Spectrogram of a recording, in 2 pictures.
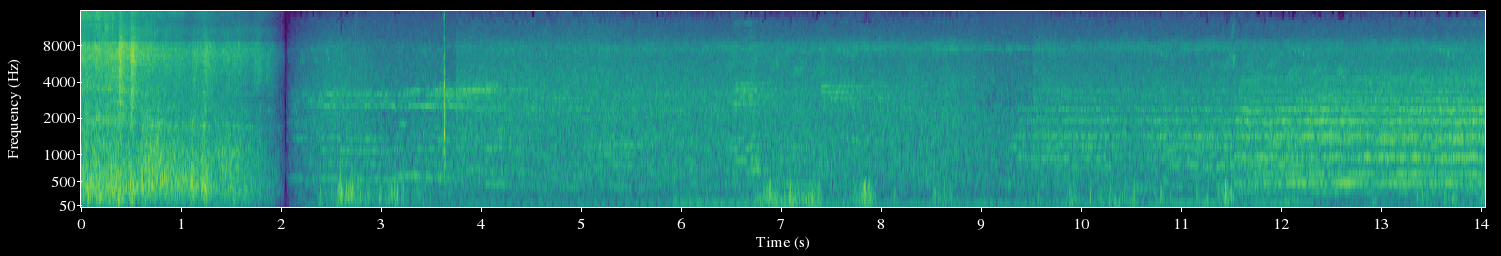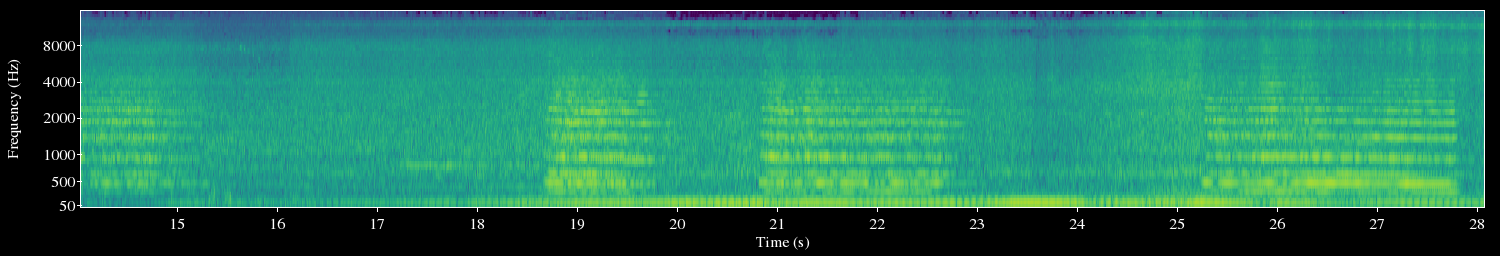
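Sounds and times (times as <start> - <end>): locomotive air horn blasts: 7.2 - 8.1, 9.3 - 15.5, 17.2 - 23.0, 25.2 - 28.0.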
